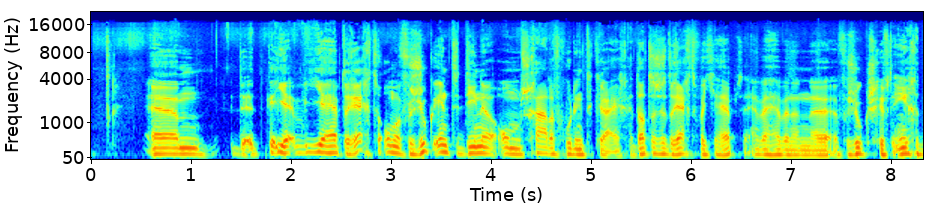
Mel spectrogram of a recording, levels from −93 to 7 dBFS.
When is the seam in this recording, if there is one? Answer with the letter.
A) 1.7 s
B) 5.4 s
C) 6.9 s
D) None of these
A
